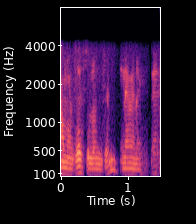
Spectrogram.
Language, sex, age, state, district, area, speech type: Tamil, male, 18-30, Tamil Nadu, Pudukkottai, rural, conversation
